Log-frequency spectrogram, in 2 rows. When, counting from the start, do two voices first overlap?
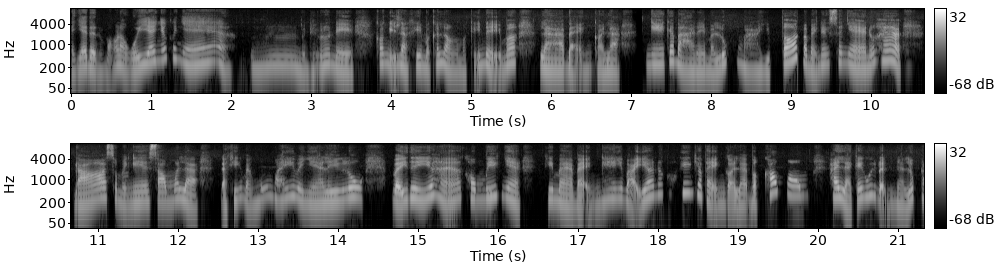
none

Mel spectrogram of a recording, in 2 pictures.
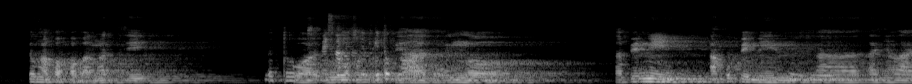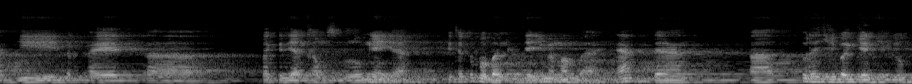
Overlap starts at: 3.0 s

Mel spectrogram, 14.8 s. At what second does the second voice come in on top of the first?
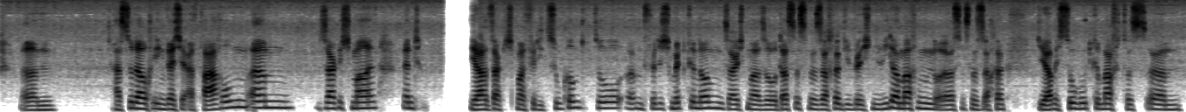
none

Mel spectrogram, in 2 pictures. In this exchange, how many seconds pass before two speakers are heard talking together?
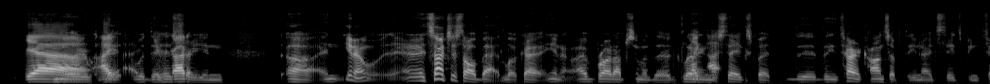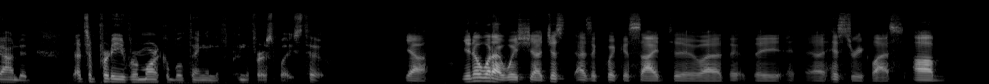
0.5 s

